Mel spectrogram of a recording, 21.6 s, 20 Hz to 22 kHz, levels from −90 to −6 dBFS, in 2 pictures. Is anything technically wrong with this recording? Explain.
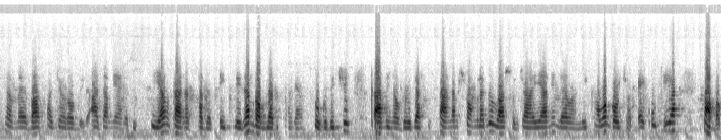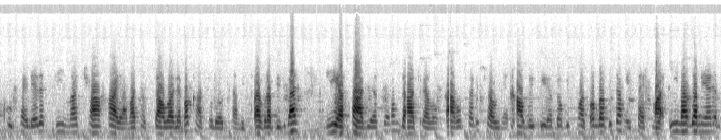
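No, no technical faults here.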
